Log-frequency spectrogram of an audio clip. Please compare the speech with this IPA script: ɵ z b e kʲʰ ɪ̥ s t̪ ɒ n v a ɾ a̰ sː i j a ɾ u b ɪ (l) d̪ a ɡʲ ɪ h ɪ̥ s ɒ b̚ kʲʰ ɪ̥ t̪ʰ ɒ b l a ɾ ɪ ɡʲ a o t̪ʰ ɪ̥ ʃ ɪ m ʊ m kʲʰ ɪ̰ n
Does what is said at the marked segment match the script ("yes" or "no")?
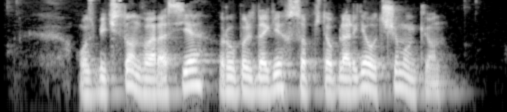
yes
